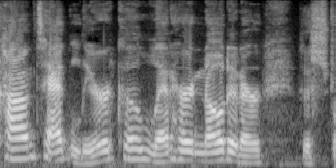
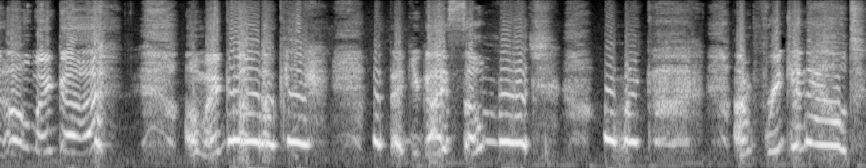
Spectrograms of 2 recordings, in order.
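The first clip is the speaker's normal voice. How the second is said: very high, tearless put-on sobbing. Mocking a woman's tearful reaction to the news: mock crying. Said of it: "She was so upset that she was crying".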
